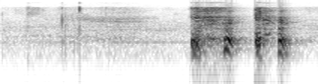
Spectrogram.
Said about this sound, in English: I do apologize for coughing.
